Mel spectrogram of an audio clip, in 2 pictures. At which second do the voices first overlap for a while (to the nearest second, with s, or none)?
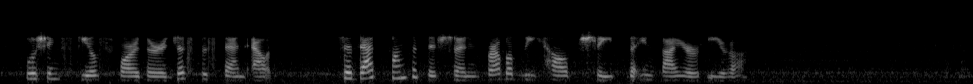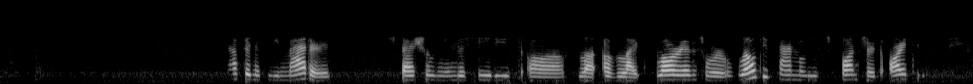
none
